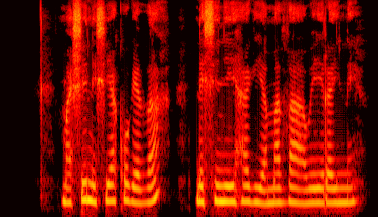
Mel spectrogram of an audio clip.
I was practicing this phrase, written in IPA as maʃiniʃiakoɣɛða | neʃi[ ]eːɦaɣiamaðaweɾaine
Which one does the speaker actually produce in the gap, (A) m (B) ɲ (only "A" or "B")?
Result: B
